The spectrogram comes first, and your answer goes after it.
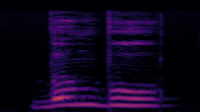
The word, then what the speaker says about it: bambu: Porém, a sílaba tônica está no bu. Ele não recebe acento, mas ele tem a pronúncia mais forte.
